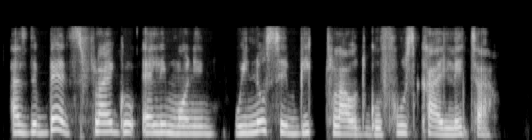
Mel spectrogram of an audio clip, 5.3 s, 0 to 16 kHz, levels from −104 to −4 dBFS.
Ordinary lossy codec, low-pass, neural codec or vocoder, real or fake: none; 7.2 kHz; codec, 16 kHz, 4.8 kbps, FACodec; fake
